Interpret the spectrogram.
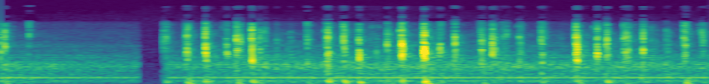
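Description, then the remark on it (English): Rapid typing on a computer keyboard, a dense run of quick clicky keystrokes after a brief silent gap, over a faint steady hum. “Somebody's typing away pretty quick there.”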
